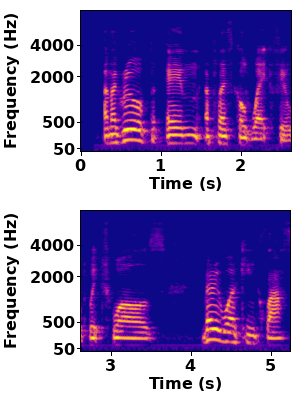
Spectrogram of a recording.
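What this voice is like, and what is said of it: Northern English Yorkshire accent. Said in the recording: “I grew up in the north of England, in Yorkshire, so I'm clearly not an Aussie local, my accent kind of gives that away”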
